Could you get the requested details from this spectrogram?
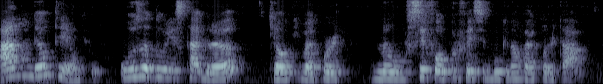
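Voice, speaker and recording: Ordinary pitch variation and a moderate pace in a woman's voice. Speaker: lecturer. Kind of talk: lecture. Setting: video call.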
